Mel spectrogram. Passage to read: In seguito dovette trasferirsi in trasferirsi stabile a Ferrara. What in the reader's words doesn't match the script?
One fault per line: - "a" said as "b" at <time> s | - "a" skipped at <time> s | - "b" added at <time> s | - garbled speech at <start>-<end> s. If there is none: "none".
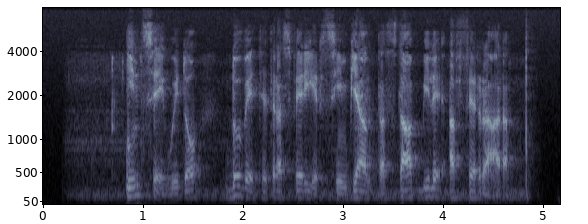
- "trasferirsi" said as "pianta" at 3.0 s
